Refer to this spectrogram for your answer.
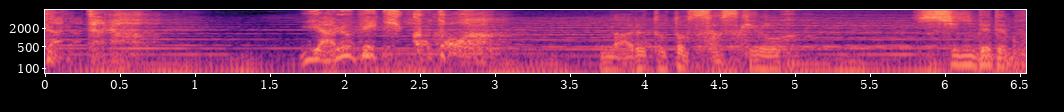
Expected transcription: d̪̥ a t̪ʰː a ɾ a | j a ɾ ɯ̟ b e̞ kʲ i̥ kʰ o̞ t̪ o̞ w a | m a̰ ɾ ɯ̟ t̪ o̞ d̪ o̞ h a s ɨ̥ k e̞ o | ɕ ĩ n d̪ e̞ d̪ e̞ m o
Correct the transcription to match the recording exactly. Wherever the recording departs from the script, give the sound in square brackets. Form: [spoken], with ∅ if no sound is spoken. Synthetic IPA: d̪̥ a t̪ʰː a ɾ a | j a ɾ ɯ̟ b e̞ kʲ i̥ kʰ o̞ t̪ o̞ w a | [n] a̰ ɾ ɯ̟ t̪ o̞ [t̪] o̞ [s] a s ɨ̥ k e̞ o | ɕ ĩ n d̪ e̞ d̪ e̞ m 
